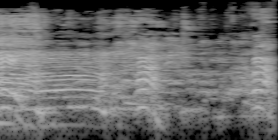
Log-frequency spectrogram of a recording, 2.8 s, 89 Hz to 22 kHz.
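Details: Local cattle from Lamongan regency at the busy Babat market in East Java, 29 September 2020. A short, wavering low moo blends into the surrounding talk and bustle of the traders.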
